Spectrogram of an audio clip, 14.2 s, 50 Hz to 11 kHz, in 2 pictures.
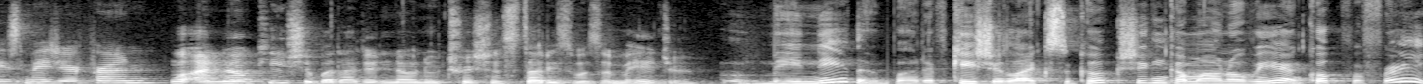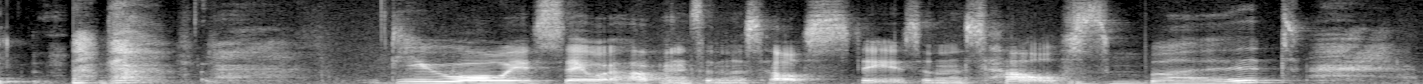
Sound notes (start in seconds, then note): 7.4 Tracy laughs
